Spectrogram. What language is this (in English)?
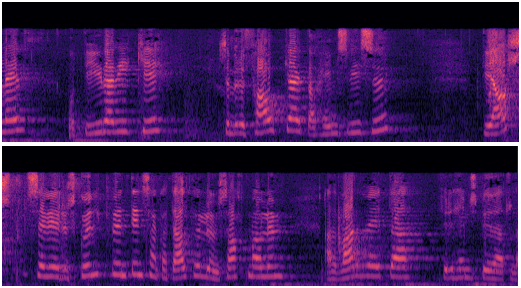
Icelandic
